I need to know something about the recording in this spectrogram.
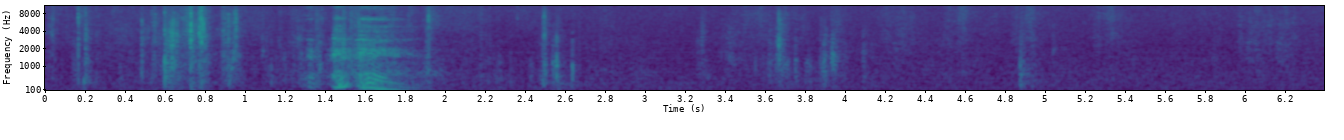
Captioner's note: clears throat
